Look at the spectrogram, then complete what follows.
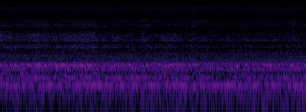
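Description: Faint steady hum over a low hiss, with no sudden sounds: background room tone.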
